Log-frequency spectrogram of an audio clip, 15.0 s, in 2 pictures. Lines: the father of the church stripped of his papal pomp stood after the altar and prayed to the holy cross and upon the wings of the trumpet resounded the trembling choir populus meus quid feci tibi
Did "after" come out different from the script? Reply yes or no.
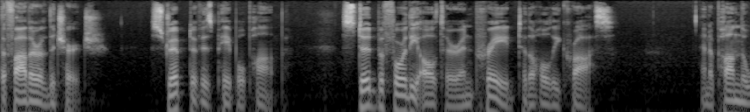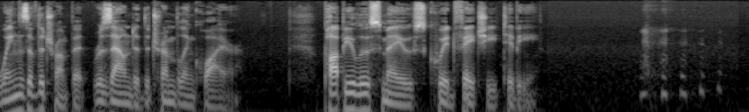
yes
